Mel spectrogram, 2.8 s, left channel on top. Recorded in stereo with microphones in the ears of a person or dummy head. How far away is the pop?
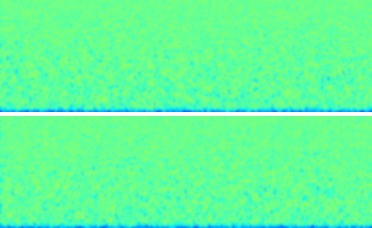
No pop in this recording.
